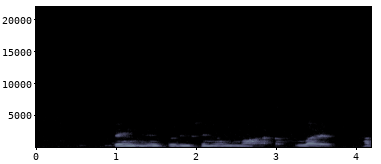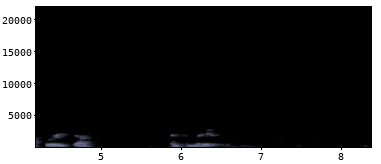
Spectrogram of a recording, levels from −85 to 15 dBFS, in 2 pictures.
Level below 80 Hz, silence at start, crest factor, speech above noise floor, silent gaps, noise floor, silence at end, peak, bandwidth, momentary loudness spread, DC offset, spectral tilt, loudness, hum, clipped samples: -82 dBFS; 1 s; 20 dB; 40 dB; none; -79 dBFS; 1.9 s; -22 dBFS; 6.8 kHz; 15 LU; under 0.1%; -8.5 dB/octave; -40 LUFS; none; under 0.1%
